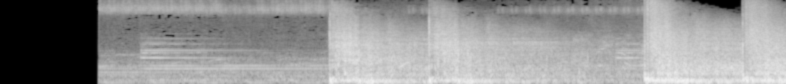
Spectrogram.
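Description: Church bells ringing faintly in the distance, then aerial firework shells fired from mortars: four sharp, loud launch bangs, each trailing off over about a second. The first comes a little over three seconds in, the second a second later, and a close pair near the end.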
